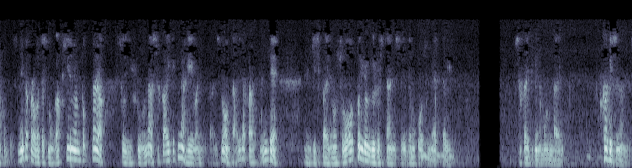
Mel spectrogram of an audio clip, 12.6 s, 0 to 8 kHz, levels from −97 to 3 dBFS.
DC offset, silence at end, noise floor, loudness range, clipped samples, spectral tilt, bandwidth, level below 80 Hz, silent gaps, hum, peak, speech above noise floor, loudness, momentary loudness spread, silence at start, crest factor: under 0.1%; 0.05 s; -45 dBFS; 7 LU; under 0.1%; -13 dB/octave; 4.4 kHz; -44 dBFS; 9.63-9.94 s; none; -2 dBFS; 26 dB; -20 LUFS; 14 LU; 0 s; 18 dB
